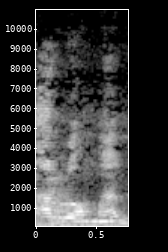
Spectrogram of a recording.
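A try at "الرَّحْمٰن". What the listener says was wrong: Bukan Ar-Rahman. Itu kan sing jenengan waos kan itu masalah tasdid. Tasdid di takhfif kan begitu. Loh nanti khofafa itu air tanpa tasdid.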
